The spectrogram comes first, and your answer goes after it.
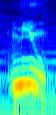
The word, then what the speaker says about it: mu: is denoted by a greek letter which is pronounced as mu so mu is equal to speed of light in r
